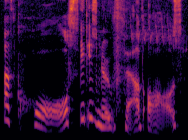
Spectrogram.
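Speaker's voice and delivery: low, slow spindly plant voice; spindle tree. A narrator's reading. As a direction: murmur it as a cautious old tree. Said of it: "a spindle tree said".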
